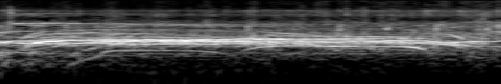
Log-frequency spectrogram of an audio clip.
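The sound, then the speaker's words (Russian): A large crowd cheers and whoops steadily for the whole stretch, many high voices overlapping in sustained, gliding shouts, loud and unbroken with a dense wash of noise beneath, an audience at a live performance. “и сейчас вот просто слышу, как вы поете вместе со мной, это непередаваемое ощущение, так что я вам хлопаю.”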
